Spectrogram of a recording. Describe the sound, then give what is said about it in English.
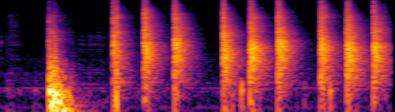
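A capped water bottle is slammed down on a table again and again during a toast, about ten sharp thuds, the first heaviest, then a quick uneven rhythm, with no voices. “Because I'm slamming it down on the table.”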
